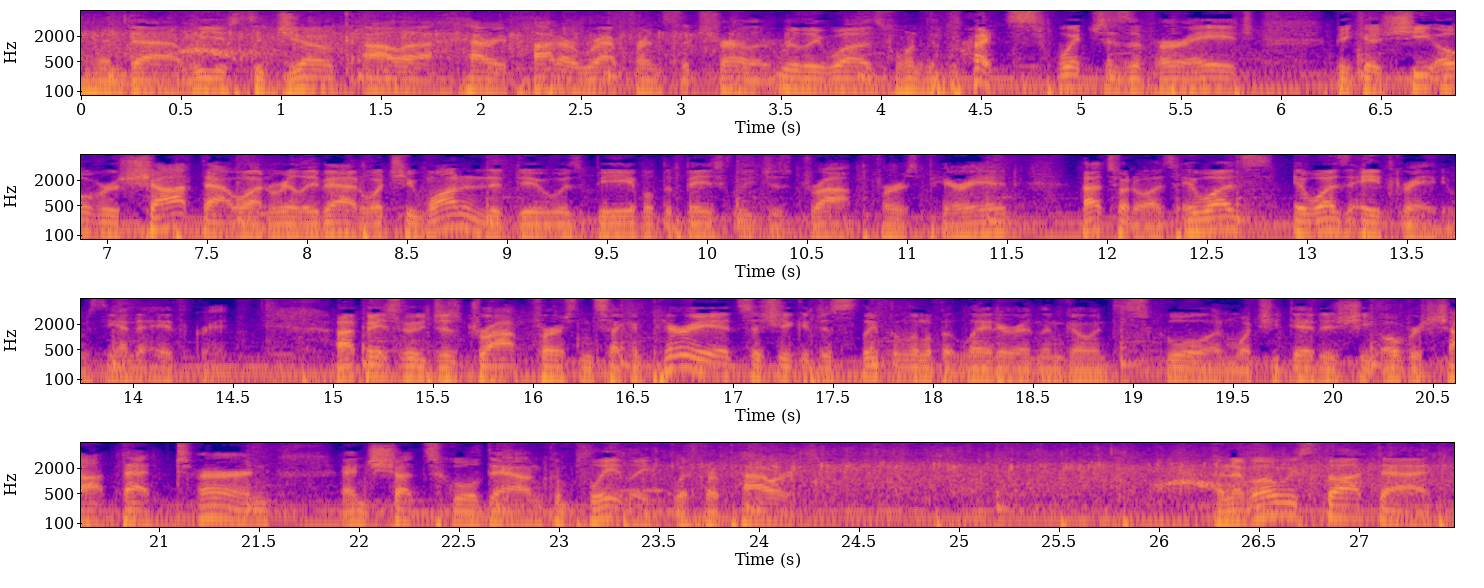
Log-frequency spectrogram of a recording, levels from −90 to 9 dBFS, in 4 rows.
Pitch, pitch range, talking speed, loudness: 90 Hz, 85-100 Hz, 230 wpm, -22 LUFS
